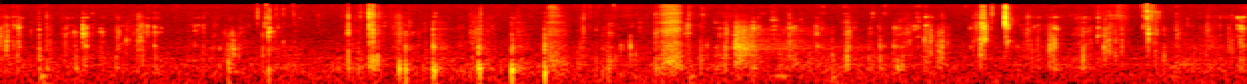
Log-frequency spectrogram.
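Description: Close-miked eating sounds: biting into a piece of bread topped with red caviar and chewing it, with many small sharp clicks.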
